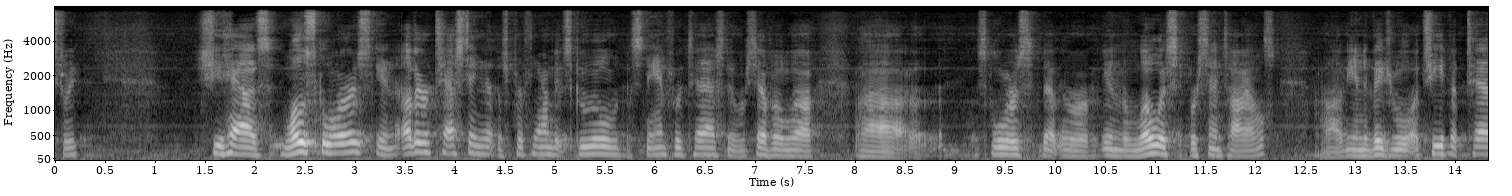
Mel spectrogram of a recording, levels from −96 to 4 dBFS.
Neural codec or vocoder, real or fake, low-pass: codec, 24 kHz, 1 kbps, SNAC; fake; 7.2 kHz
